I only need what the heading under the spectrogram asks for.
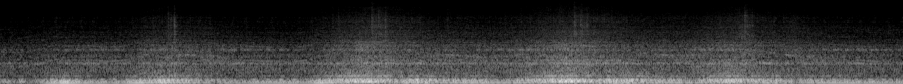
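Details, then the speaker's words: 2020 Mustang GT PP1 with 10R80 automatic at 800 miles, warm engine, throttle blipped up and down: a low whine rises and falls with the revs over the V8. It sounds like a failing alternator but isn't; present since new and called normal by Ford. "And I'm going to gas the car up and down the throttle, and you can hear the whining noise going up and down. It sounds a lot like a alternator that's going out, but I assure you, it is not."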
